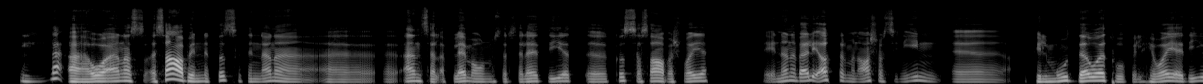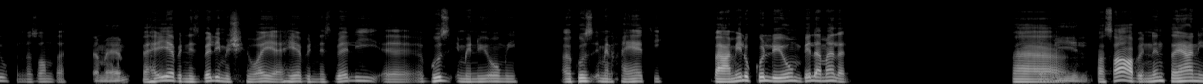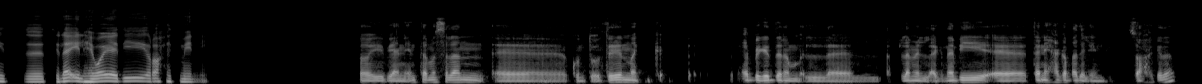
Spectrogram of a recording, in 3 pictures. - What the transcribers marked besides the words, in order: tapping; in English: "الmood"
- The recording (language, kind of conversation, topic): Arabic, podcast, احكيلي عن هوايتك المفضلة وإزاي بدأت فيها؟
